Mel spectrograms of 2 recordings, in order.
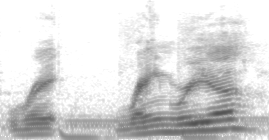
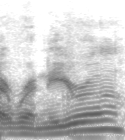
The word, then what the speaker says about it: Rhaenyra: point that Queen, I'm going to pronounce her name wrong, Queen Rhaenrya? Rhaenyra? Yeah, Rhaenyra.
